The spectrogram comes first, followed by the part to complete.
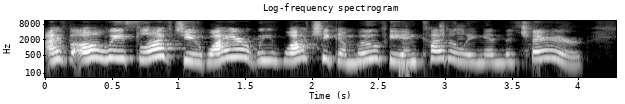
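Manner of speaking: high-pitched voice done as a pet dog. Joining in voicing the dog begging at the door: voicing the pet dog. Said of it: "He's like".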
